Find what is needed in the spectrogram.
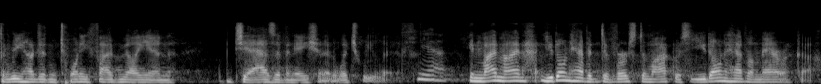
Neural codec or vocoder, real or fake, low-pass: codec, 16 kHz, 4 kbps, FreqCodec, smaller model; fake; 7.2 kHz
